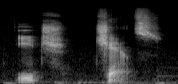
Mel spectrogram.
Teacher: you have to say both CHs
